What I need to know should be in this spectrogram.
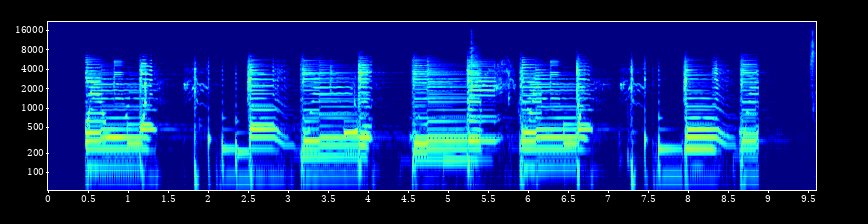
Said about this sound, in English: basically just using the wah pedal as I said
